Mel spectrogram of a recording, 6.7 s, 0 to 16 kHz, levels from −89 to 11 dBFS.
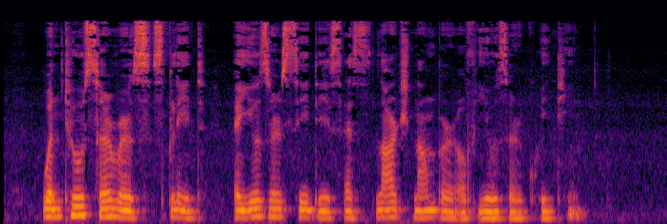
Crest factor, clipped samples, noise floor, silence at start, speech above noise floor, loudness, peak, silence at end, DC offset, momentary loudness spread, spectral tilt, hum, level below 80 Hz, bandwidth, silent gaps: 18 dB; under 0.1%; -57 dBFS; 0.45 s; 38 dB; -19 LUFS; -2 dBFS; 0.8 s; under 0.1%; 10 LU; -4.5 dB/octave; none; -46 dBFS; 11.5 kHz; none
